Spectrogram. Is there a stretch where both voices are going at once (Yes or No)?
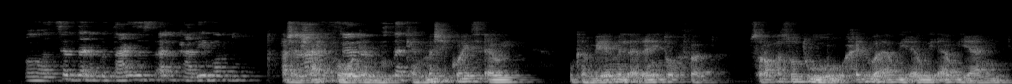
Yes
